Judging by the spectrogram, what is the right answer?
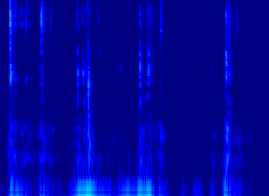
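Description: Soft, close typing on a computer keyboard comes in several quick bursts of clicking keys separated by short pauses, fairly quiet with no talk.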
